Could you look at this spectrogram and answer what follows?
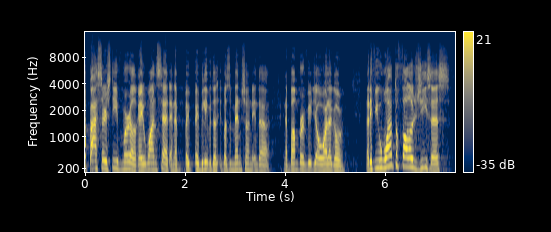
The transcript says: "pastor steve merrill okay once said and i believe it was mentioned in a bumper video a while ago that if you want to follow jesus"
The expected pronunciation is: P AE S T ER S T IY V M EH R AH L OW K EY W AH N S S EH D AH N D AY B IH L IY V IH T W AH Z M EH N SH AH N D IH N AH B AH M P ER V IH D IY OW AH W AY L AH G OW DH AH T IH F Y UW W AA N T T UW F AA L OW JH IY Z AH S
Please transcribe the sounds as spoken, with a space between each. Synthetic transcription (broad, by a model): P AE S T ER S T IY V M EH R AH L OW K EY W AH N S S EH D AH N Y AY B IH L IY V IH T W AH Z M EH N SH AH N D IH N AH B AH M P ER V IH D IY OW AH W AY L AH G OW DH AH T IH F Y UW W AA N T T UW F AA L OW JH IY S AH S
